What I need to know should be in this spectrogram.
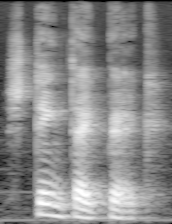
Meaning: Stone Age
- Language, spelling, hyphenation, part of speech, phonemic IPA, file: Dutch, steentijdperk, steen‧tijd‧perk, noun, /ˈsteːnˌtɛi̯t.pɛrk/, Nl-steentijdperk.ogg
